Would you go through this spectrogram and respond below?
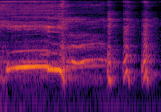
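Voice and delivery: high squealing laugh. Real, not acted. Laughing at her own fright, a high squeal.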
